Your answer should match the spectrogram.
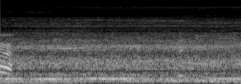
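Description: Heavy diesel machinery engine running steadily, a constant drone with no revving.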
